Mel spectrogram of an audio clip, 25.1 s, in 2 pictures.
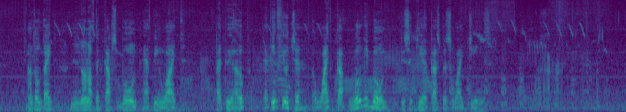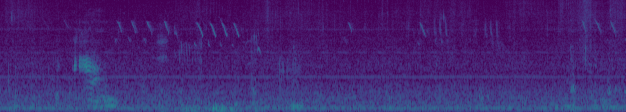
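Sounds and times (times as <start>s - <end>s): birds chirping: 0.0s - 25.0s
faint low hum: 0.0s - 25.0s.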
